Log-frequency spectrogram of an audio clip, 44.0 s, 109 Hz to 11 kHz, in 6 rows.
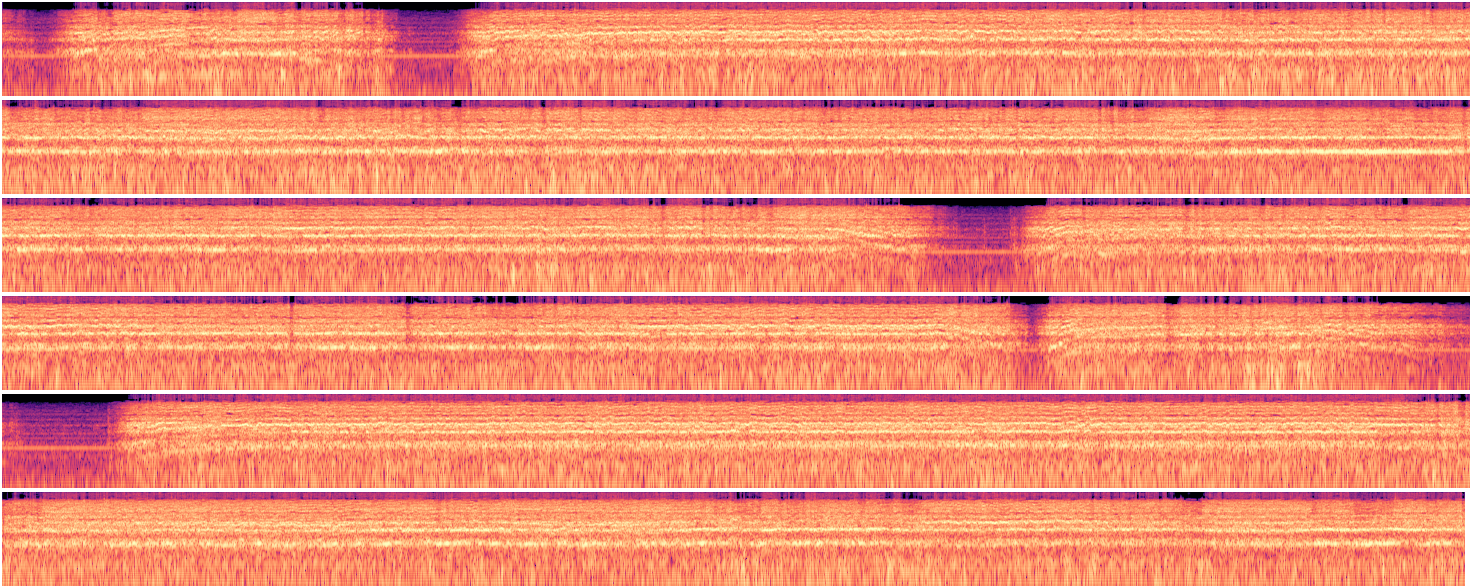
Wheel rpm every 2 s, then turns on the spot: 110, 140, 220, 230, 220, 230, 230, 230, 230, 110, 210, 230, 230, 170, 90, 180, 210, 210, 210, 210, 220, 230.
none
